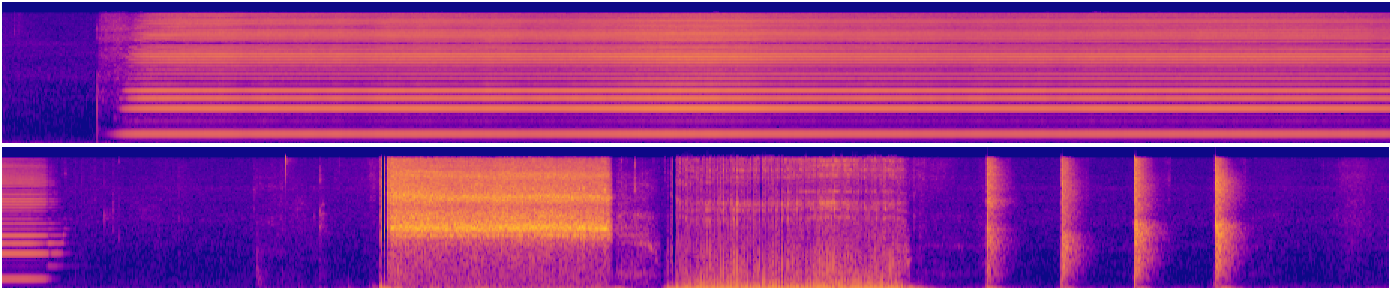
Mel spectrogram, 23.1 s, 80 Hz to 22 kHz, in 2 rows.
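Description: A harmonica holds one note with a fundamental around 350 Hz and a long ladder of evenly spaced overtones for about eleven seconds, then stops abruptly. After a pause come two long bursts of hissing noise and then four or five short ones. The noise is made on purpose to show a sound with all frequencies present, in contrast to the note's whole-number multiples.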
